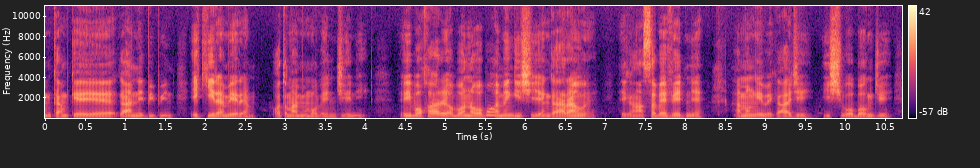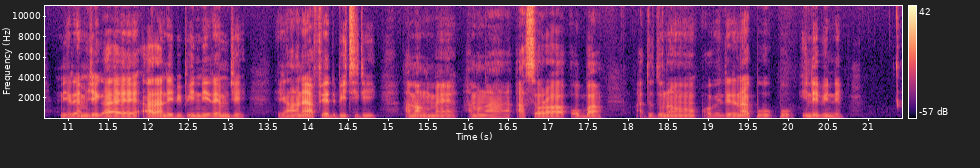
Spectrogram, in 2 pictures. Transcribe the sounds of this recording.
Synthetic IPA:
m̩˨ka˨mke˦ka˦ne˨bi˨bi˨n | i˦ki˦ɾa˨mi˦ɾe˨m | o̰˨tu˦ma˨m˨e˨˦m˦o˦ve˨n̩˨˦d͡ʒe˦nḭ˨˦ | ji˦bo˦ka˦˨bo˦no˨bo˦bo˦ka˨me˦ŋ̩˦ɡi˨ʃi˦je˨ŋ˨ɡa˨˦ɾa˦we˨ | ḭ˨ka˨ŋa˨so˦be˦fe˦te˨ | a˨ma˦ŋe˦we˨ka˨˦d͡ʒe˨i˦ʃi˦bo˦bo˦kn˦d͡ʒe˨˦ | nei˨ɾe˦m̩˦d͡ʒe˨ka˨a̰˨˦ɾa˦ne˨bi˨bi˦n̩˦ni˨ɾe˦m˦d͡ʒḛ˨ | ḭ˨ka˨ŋa˨ne˦a˨fja˨di˨bi˦ti˨di˦ | a̰˨ma˨ŋm̩˦me˦a̰˨ma˨ŋa˨a̰˨so˦ɾa˦u˦ba˦˨ | a̰˨tu˦t̬u˦no˦o̰˨ve˨n̩˨di˨ɾe˦n˦a˦˨k͡po˦u˦k͡po˦ḭ˦ne˨bi˨ne˨p̚

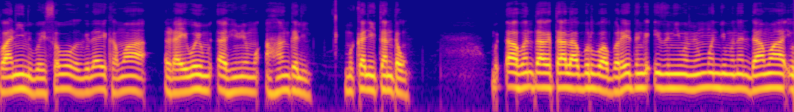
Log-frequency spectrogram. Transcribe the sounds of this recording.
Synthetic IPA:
a˨ni˦ni˨ba˨i˨sa˦bo˦ɡa˨ɡi˨da˦ji˦ka˨ma˦ | ɾa˨ji˨˦wa˦i˦mu˦ɗa˨ɸi˦me˦mu˨ʔa˨ɦa˦ŋka˨li˨ | mu˦ka˦li˦ta˦nta˨u˨ | mu˨ɗa˦ɸa˦nta˦ta˦la˨˦bu˦ɾba˨ba˨ɾa˦t̬i˦ŋɡa˦ʔi˦zi˨ni˦ma˨mi˦mː˦a˦ndi˦mu˨na˦nda˦ma˦i˨

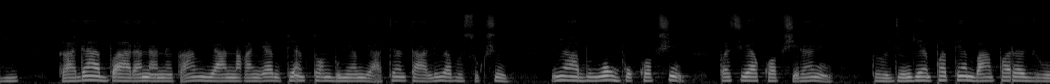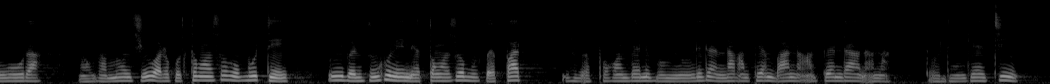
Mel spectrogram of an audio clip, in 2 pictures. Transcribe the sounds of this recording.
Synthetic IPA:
ɡi˦ | ka˨da˦˨ba˨ɾa˨˦na˨ni˨ka˨˦bu˦ja˨na˨ka˨n˦ja˦m˨pʲe˦nto˦mbu˧ɲe˧m˦ja̰˨te˦n˦ta˨li˦ka˧bu˧su˨kʃi˦n˦ | ja˦˨bu˧wo˦kbu˧ko˧pʃi˦˨n | pa˦t͡ʃi˦ja˦ko˧pʃi˨ɾa˦ni˨ | to˨di˧ŋɡe˦n˦pa˦pe˦nba˨˦m˦pa˦ɾa˦d͡ʒu˨ŋ˨wo˦ɾa˧ | no˨ɡa˨mo˦mʃi˨˦wa˨ɾa˨ku˨to˦ŋa˦so˦bu˧bu˦te˨ | u˦ji˦ba˨d͡ʒu˦ku˦ni˧ne˨to˦ŋa˨s̬o˦bu˧pe˨pa˦t̚ | ji˦ba̰˨po˨ko˧mbe˦ni˦bu˨mnu˨mli˦da˨na˨ka˨npʲe˦nba˨˦na̰˨ka̰˨mpʲe˦n˦da˦˨na̰˨na˨ | to̰˨di˨ŋɡe˦nti˦

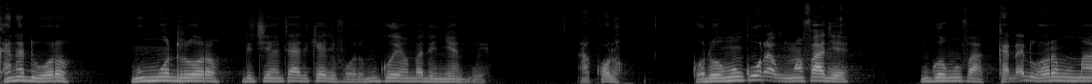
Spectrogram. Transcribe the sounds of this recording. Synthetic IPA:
ka˨na˦di˨wo˦ɾo˦ | mu˦mo˦di˨ɾwo˦ɾo˦ | di˨t͡ʃi˦ja˦nt͡ʃa˦d͡ʒi˨ke˦d͡ʒi˨fo˨ɾo˨mu˦ɡo˦ja˦m˦ba˦di˨ɲe˦˨nwṵ˨je˨ | a̰˨ko˦do˨ | ko˨do˨mu˦n˦ku˦ɾa˨bu˨ma˦fa˦d͡ʒe˨ | mu˦ɡo˦mu˦fa˨ka˨da˦di˨wo˦ɾo˦mu˨ma˦

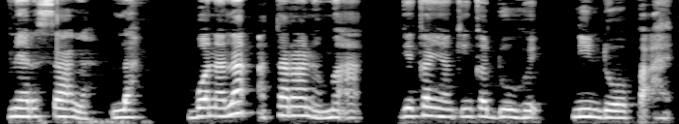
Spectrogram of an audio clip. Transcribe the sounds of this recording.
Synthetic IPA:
nɛ˦ɾɪ˦saː˦la˨la˦ | bɔ˨na˨la˦a̰˨ta˦ɾa˦na˨ma˦ʔa˦ | ɡɛ˦ka˦ɲa˦ŋki˦ŋ˦ka˦doː˦ɦe˦ | ni˦n˦dɔː˦pa̰˦ʔa˨hɪ˦

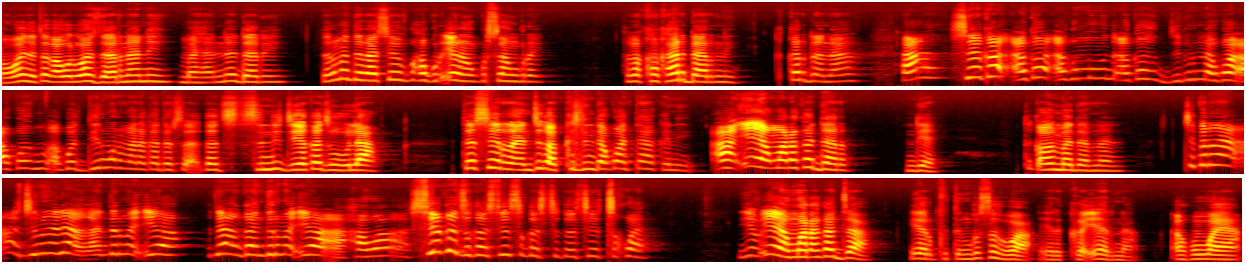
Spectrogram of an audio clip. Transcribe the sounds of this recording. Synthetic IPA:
ma˨wa˦da˨ta˦ɡa˨wu˦lwa˦˨za˨ɾna˦ni˦ma˨ja˨n˦na˦da˨ɾi˦ | d̥a˨ɾma˦da˨ɾa˨sa˦a˨ku˦ɾi˦ja˦˨k̬u˦ɾsa˦ŋɡu˦ɾa˦i˦ | a˨ka˨ka˨ka˦ɾda˨ɾni˨ | kḁ˨ka˦ɾda˨a˦ | a˦sa˦ka˦a˨ka˦a˨ka˦mu˦a˨ka˦d͡ʒi˨bi˦ɾna˨kʷa˦˨kʷa˦a˨kʷa˦di˦ɾmu˦ɾma˨na˨ka˨da˨ɾa˨si˨ni˦d͡ʒi˨ja˦ka˦d͡ʒu˨vu˨la˦ | ta˦si˦ɾna˨di˦ɡa˨ki˦ɬi˦nda˦kʷa˦n˦ta˦ki˨ni˨a˨i˦ja˨mʷa˦ɾa˦ka˦da˨ɾ | nde˨ | ti˦ɡa˨bu˦ma˨da˨ɾna˨ | d͡ʒi˦bi˦ɾna˨a˨d͡ʒi˨˦bi˦na˦da˦a˨ŋɡa˦di˦ɾa˦i˦ja˦˨da˦a˨ŋɡa˦n˦di˦ɾma˦i˦ja˦a̰˨ha˨wa˦˨si˦a˦ka˦d͡zi˨ɡa˨si˦a˦si˦ɡa˨˦t͡ʃi˦ka˨si˦a˦t͡su˦kʷa˦˨ | ja˦i˦ja˨ma˦ɾa˦ka˦d͡ʒa˨ | ja˨ɾpu˨ti˨ŋɡu˦si˦ɣwa˨ja˨ɾka˨ka˨i˦a˨ɾna̰˨ | a˨kʷa˦wa˦ja˦

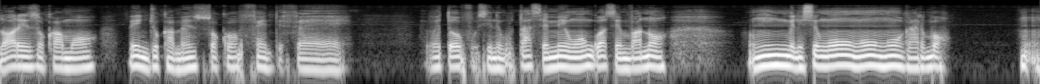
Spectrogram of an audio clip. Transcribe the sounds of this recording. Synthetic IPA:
lɔ˨˦ɾe˨˦n̩˦s̬ɔ˧kɔ˦a˨mɔ˨˦be˦n˨d͡ʒu˦ka˨mɛ˨˦n̩˦sɔ˧kɔ˦fɛ˦˨n˨ti˨fɛ˦˨ | vɛ˦tɔː˦˨fo˨si˦ne˨bṵ˨ta˦se˨˦me˦˨wɔ˨˦ŋ̩˦ɡʷɔ˦se˨m˨va˨n˦ɔ˦˨˦ | n̩˦me˨le˨si˦˨ŋu˦˨ŋu˦˨ŋu˦˨ka˨ɾi˨bɔ˦˨

